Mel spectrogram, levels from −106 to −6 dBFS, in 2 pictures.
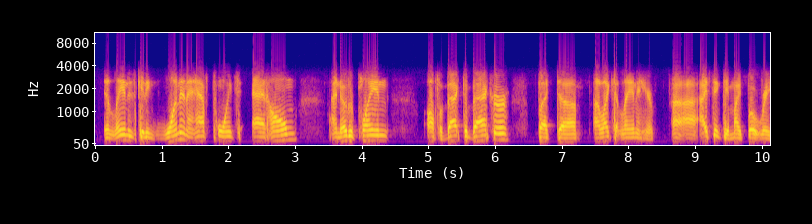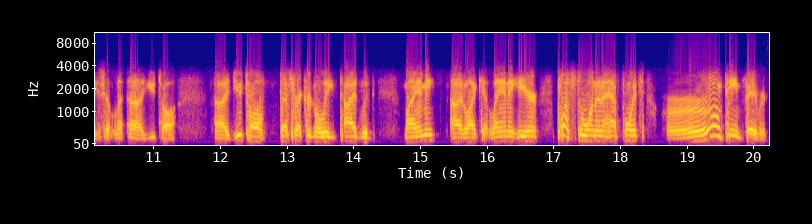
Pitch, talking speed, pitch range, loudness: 140 Hz, 180 wpm, 130-155 Hz, -16 LUFS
